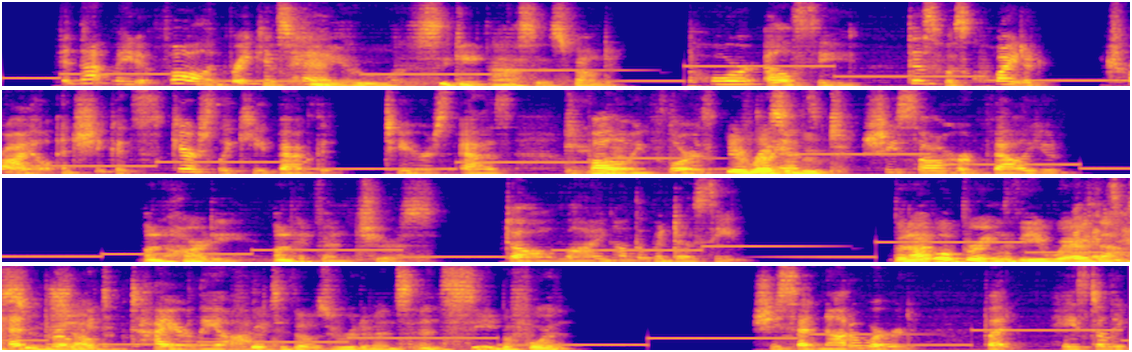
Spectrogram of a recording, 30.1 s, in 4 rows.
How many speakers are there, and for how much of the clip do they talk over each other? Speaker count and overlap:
2, about 13%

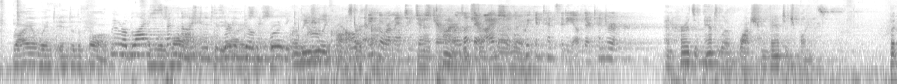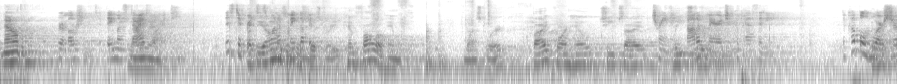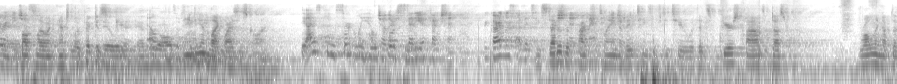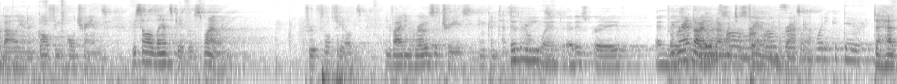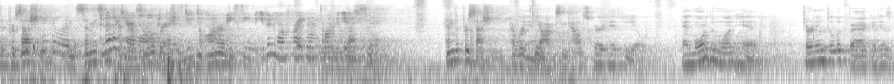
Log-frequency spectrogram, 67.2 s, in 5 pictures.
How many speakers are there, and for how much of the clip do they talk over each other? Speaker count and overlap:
4, about 40%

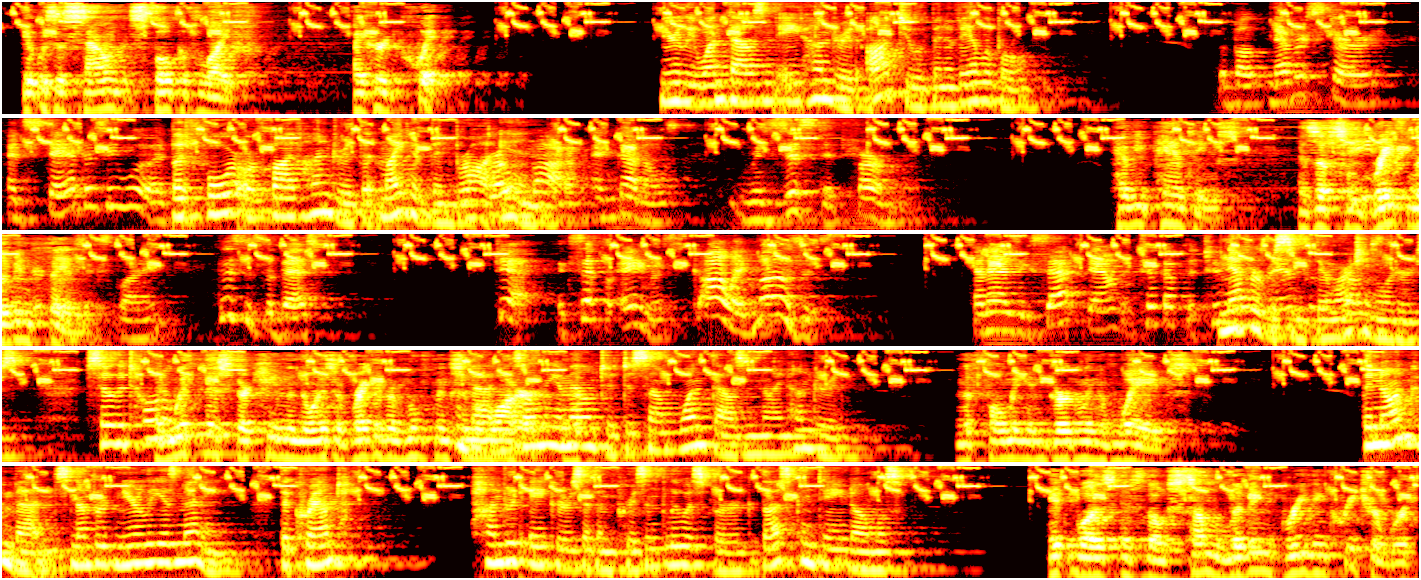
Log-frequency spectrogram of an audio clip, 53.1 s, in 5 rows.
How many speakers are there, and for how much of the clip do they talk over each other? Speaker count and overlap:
3, about 9%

